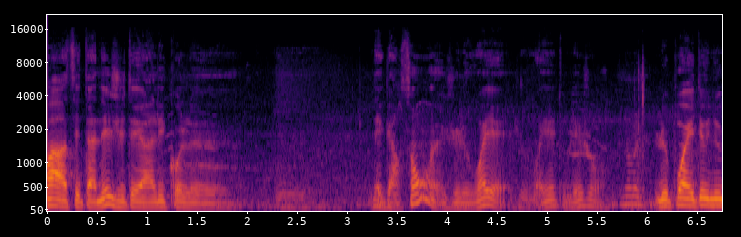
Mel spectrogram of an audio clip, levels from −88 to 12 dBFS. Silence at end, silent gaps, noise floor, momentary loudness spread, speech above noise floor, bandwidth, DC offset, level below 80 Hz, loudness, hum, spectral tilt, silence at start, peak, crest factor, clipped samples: 0 s; none; -48 dBFS; 22 LU; 23 dB; 14.5 kHz; under 0.1%; -66 dBFS; -27 LUFS; none; -7 dB/octave; 0 s; -4 dBFS; 22 dB; under 0.1%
